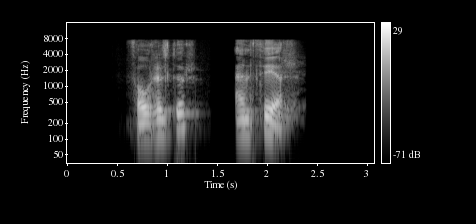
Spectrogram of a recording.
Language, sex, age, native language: Icelandic, male, 50-59, Icelandic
